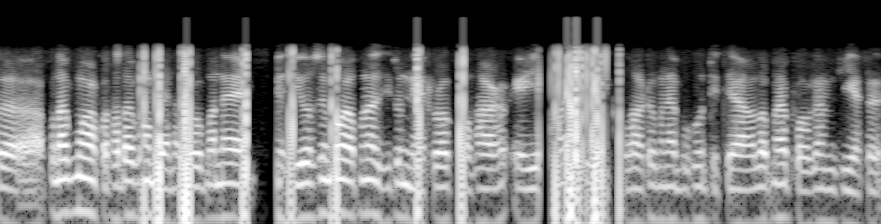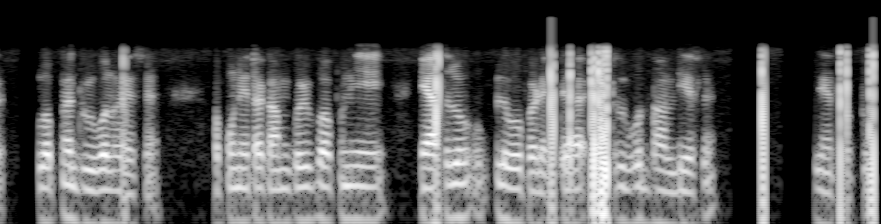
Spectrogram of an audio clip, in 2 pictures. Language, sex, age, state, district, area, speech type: Assamese, male, 60+, Assam, Morigaon, rural, conversation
